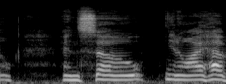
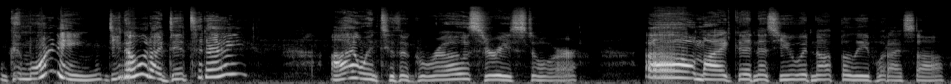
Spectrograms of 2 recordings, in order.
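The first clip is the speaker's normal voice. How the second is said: chatty and animated, ride the melody; animated sing-song storytelling; lively feminine pattern; 4 dB louder than usual. Shown as a demonstration. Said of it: "this is gonna sound very different".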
